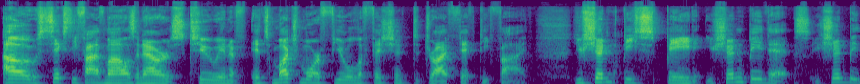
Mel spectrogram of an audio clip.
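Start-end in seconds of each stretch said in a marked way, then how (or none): none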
